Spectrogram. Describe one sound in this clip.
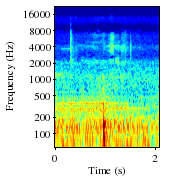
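A plastic cup is set down on a table with a light tap.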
